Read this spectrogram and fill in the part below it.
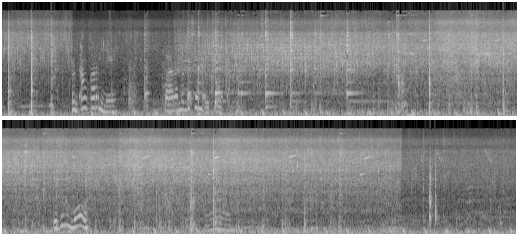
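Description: A metal spatula scrapes and clanks against a wok.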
